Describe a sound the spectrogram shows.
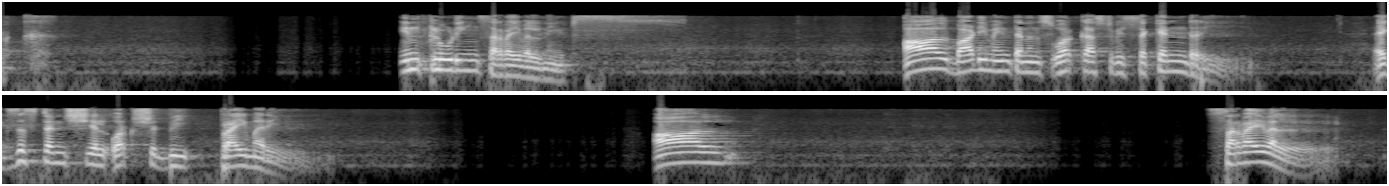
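A man speaks calmly and expressively into a microphone, in short phrases with pauses, in a reverberant space.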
